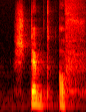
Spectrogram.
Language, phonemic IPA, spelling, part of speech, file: Dutch, /ˈstɛmt ˈɑf/, stemt af, verb, Nl-stemt af.ogg
- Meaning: inflection of afstemmen: 1. second/third-person singular present indicative 2. plural imperative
